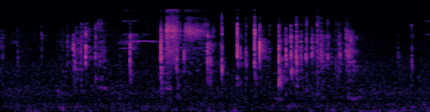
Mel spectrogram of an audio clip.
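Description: Fingers type Python code on a computer keyboard, producing rapid, uneven bursts of clicky keystrokes with brief pauses between runs, close and clear with no talking.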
